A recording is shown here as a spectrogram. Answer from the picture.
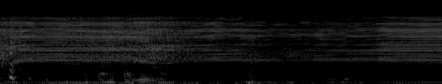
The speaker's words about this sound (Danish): Det skal siges, min trimmer, altså jeg plejer jo at synes, mit hår bliver langt, når vi når op omkring 4 mm. Ja. Så den er, ikke, den er ikke vant til at klippe sådan noget, som er 30 mandecentimeter.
